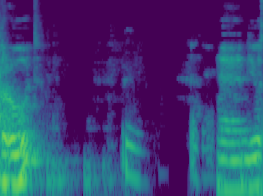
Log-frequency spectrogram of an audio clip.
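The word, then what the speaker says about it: oud: it this way and you have an accent on the o sound in the beginning so oh so basically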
